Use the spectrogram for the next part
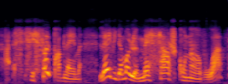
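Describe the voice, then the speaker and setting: A speaker argues emphatically in a radio discussion. The voice is husky and moves around a lot in pitch. The sound is dull and lo-fi, like an old radio recording. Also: wildly swooping pitch, a little fast. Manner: emphatic, argumentative, rising emphasis.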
